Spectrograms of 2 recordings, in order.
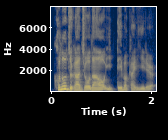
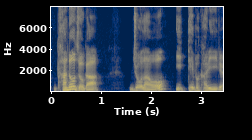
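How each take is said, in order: First: It is said at a faster pace. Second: It is said at a slower pace.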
